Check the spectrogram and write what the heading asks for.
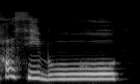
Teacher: بو کو ہم نے کھینچا اس لیے کہ اس کے ساتھ واو مدہ ہے، اور اس کے اوپر دیکھیں مد ہے۔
